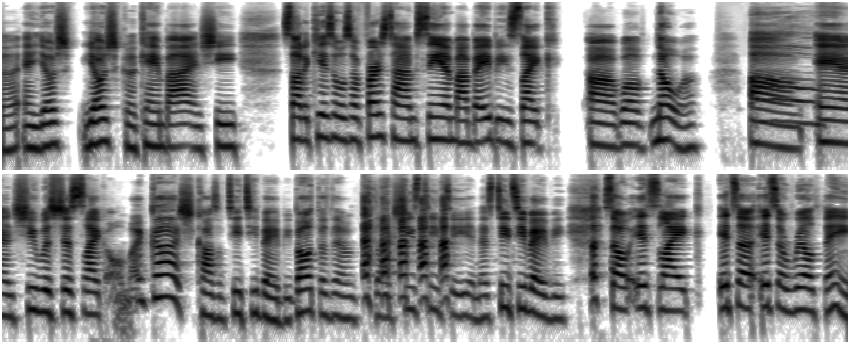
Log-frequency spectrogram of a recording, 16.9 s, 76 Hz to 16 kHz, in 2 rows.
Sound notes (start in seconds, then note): 12.0 laughter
